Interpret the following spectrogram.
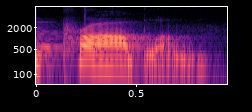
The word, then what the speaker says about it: problem: And problem, the E is also a schwa. Problem, problem.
